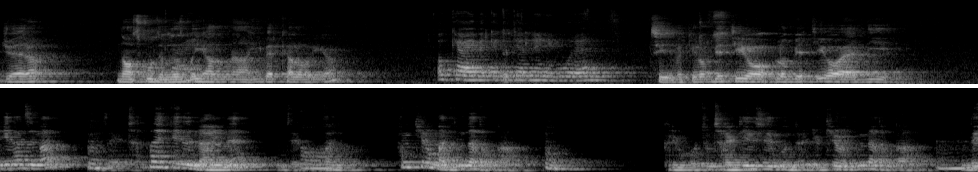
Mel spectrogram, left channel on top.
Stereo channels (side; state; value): both; different; correlation 0.02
